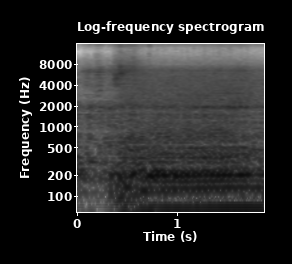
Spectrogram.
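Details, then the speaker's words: Car engine started with AC, audio and all electrics off to spare the battery, which is over a year old; short crank, catches straight away and settles into a steady, even idle: normal start and idle. "Oke teman-teman, mobil sudah menyala ya."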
